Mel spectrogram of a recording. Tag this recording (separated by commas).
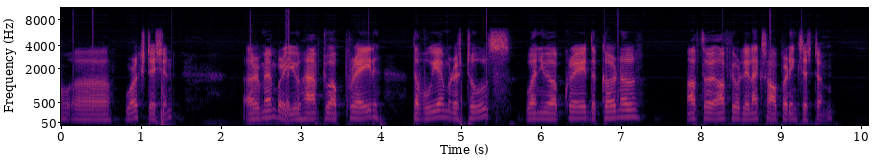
Speech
